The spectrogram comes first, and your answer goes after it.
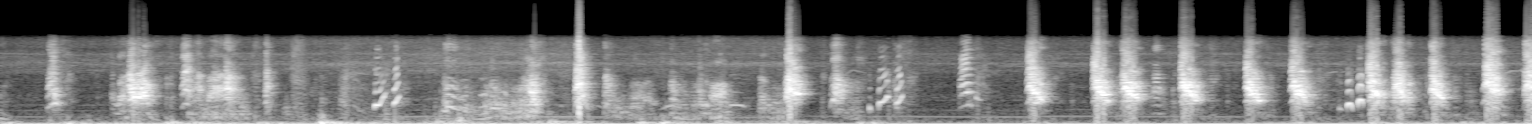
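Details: Boston Terrier chasing a remote control helicopter indoors, barking in rapid bursts, then loud evenly spaced barks in the final seconds, with a person talking early on.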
